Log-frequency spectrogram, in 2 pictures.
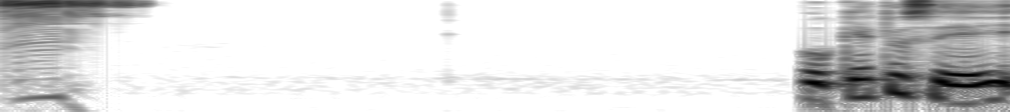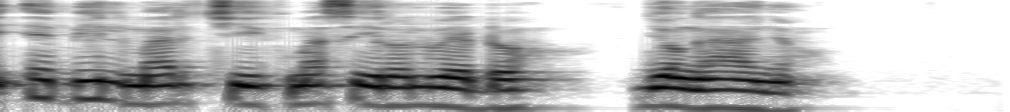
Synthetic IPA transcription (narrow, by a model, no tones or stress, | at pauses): oketoseiʔebilmart͡ʃikmasɪɾɔlwɛdɔ | d͡ʒɔŋaɲɔ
